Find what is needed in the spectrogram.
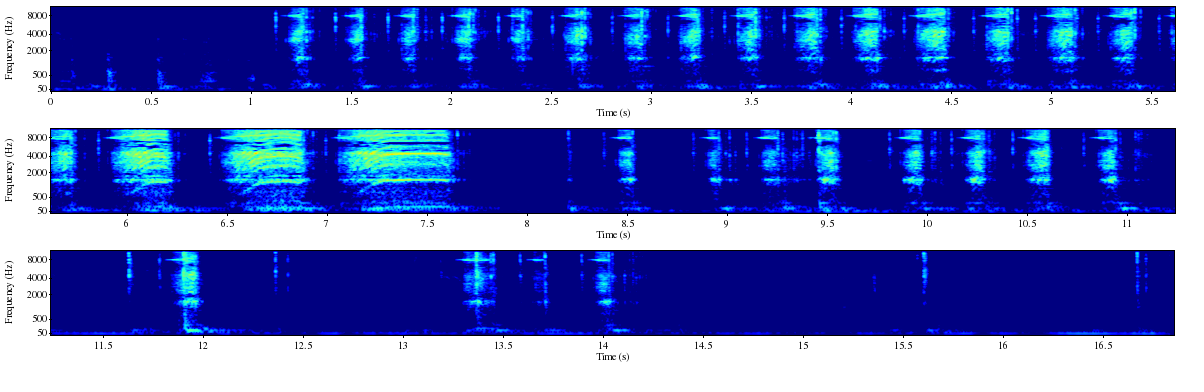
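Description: Paint being scraped off a steel van panel with a pointed hand tool in quick strokes, about four a second. Then a Milwaukee FUEL cordless impact driver runs in two short bursts, driving a self-tapping screw into the metal, followed by a few scattered lighter clicks.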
